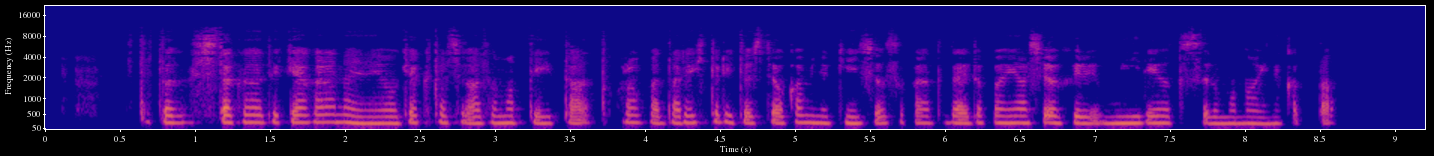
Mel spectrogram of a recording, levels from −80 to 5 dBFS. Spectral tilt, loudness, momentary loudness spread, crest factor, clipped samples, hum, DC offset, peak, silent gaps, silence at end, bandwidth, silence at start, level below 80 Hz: -4.5 dB/octave; -34 LUFS; 8 LU; 22 dB; under 0.1%; none; under 0.1%; -12 dBFS; none; 0.6 s; 11 kHz; 0.65 s; -66 dBFS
